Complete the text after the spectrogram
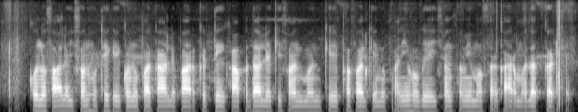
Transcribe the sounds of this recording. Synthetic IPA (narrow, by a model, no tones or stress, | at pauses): koːnosʰaːləɪsənɦot̪ʰekekonopəɾkaːɾlepaɾkɾɪt̪ːikapəd̪alekisa̰nmənkepʰəfəlkenʊksa̰ːniɦoɡəeɪsənsə̰miməsə̰ɾka̰ːɾməd̪əd̪kəɾt̪ʰḛ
